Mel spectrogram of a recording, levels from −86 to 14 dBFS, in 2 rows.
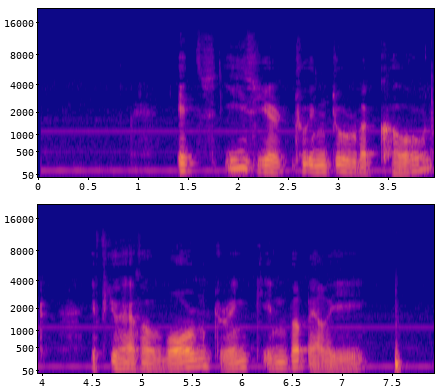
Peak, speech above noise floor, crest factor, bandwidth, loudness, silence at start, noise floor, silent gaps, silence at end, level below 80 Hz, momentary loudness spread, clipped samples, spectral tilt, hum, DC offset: -8 dBFS; 30 dB; 22 dB; 10 kHz; -29 LUFS; 1.4 s; -58 dBFS; none; 0.3 s; -58 dBFS; 14 LU; under 0.1%; -9 dB/octave; none; under 0.1%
